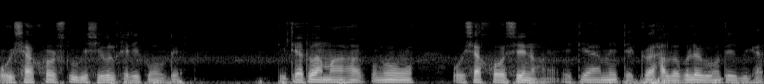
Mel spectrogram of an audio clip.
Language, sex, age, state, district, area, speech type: Assamese, male, 60+, Assam, Kamrup Metropolitan, urban, spontaneous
